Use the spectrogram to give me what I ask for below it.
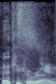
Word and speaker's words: Cicero: But then a guy like Cicero, Cicero sounds weird, so no one does that. Kikaro.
